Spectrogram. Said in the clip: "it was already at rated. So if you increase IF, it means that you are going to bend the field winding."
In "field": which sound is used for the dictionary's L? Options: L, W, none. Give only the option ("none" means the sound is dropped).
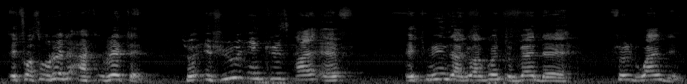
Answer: L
